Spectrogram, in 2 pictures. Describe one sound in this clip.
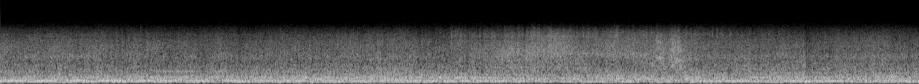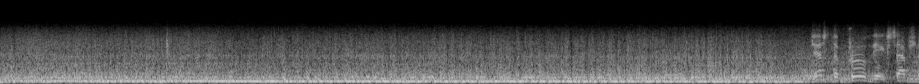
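Aircraft engines drone loudly and steadily as a plane takes off.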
